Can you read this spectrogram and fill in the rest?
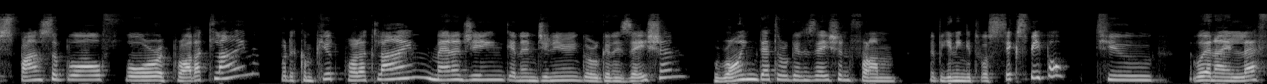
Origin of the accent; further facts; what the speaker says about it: Israel; I live in Israel. That's my home country.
